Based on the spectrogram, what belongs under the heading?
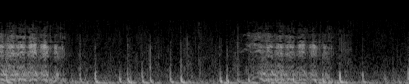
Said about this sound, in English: Get out of the way! Rein in that horse! Control it! Right! Turn right, for God's sake!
